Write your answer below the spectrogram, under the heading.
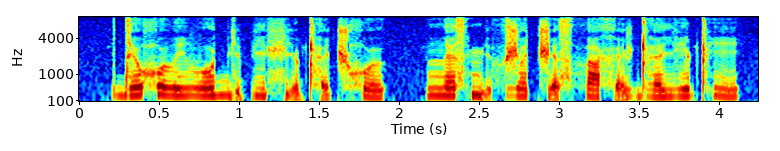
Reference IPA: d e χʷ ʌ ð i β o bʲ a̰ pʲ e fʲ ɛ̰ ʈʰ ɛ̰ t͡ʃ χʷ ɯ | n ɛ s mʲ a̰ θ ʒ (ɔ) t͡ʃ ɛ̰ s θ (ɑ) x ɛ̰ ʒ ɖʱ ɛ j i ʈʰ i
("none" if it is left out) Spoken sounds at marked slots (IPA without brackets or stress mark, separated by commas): ʌ, a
